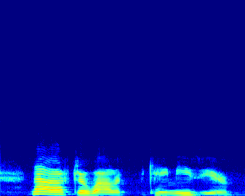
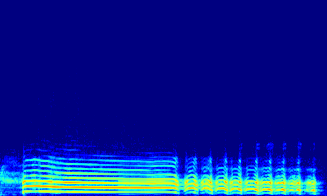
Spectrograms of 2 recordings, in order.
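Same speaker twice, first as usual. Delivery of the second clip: cackle; 7 dB louder than usual. Retold or imitated. Laughs after describing Phyllis Diller.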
